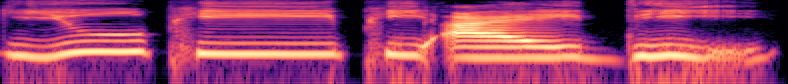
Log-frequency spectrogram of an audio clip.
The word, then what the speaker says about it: uppity: You say uppity. It's like saying up. It's like UPPID, uppity. You say D for T, but it's different because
